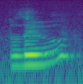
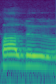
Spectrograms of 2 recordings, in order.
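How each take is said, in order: First: The B and L blend into one sound. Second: An extra vowel separates the B and L. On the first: The speaker calls it right. "it's just blue" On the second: The speaker calls it wrong. "it's not baloo"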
